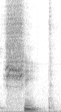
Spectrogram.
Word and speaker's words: sheet: on the screen to to tell people the pronunciation is extremely important here, and it is sheet.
